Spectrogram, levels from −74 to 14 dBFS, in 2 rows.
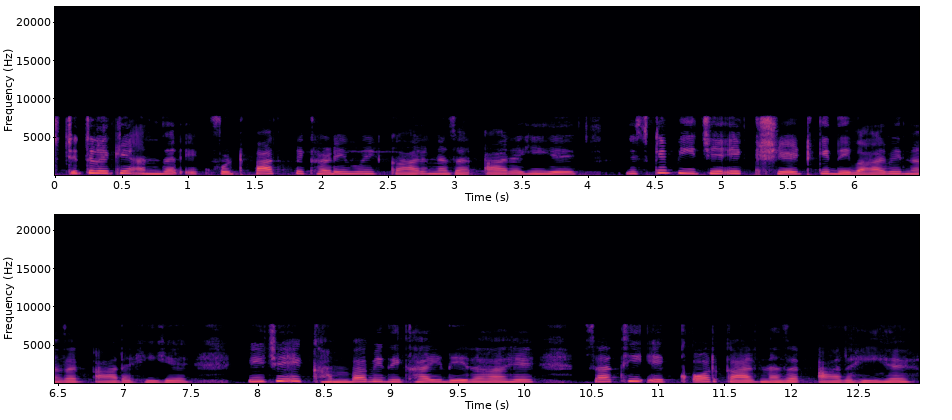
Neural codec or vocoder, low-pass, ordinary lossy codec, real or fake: codec, 16 kHz, 8 kbps, FreqCodec, larger model; none; none; fake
